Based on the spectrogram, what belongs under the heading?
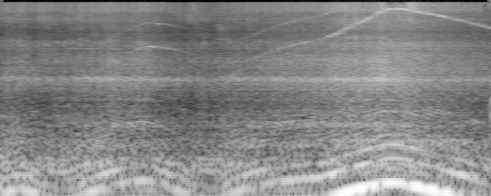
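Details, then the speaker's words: Diesel car that would not start after a fuel filter change, running once the air was bled from the fuel system: it fires up and responds to throttle blips with no stumbling; a few bubbles remain in the line. "so but we have still we have some bubbles but uh i don't care it's working"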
